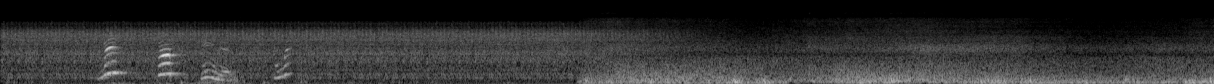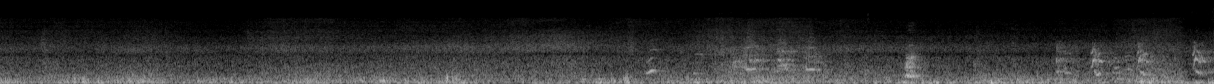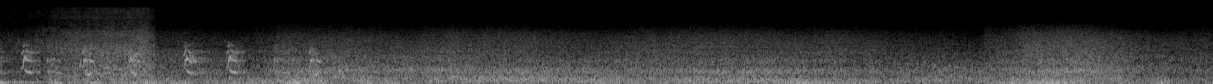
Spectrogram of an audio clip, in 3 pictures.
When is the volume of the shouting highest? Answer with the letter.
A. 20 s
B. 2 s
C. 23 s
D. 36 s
B.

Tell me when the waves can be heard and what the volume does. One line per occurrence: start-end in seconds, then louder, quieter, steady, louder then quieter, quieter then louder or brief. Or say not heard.
5.8-36.3 steady.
